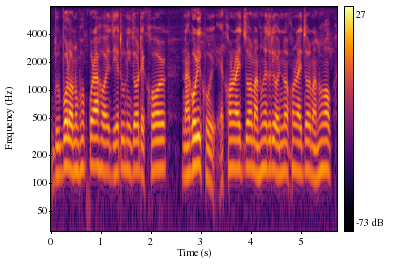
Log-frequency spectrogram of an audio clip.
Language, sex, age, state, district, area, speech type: Assamese, male, 30-45, Assam, Sivasagar, urban, spontaneous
